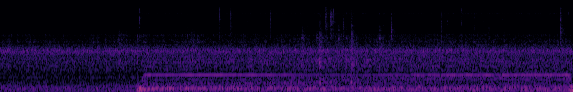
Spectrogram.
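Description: CNC router's Z-axis stepper motor jogging the spindle down toward the touch plate: a steady electric hum with a higher steady note above it, starting about two seconds in and running on.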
